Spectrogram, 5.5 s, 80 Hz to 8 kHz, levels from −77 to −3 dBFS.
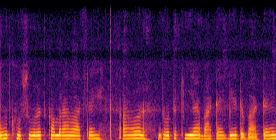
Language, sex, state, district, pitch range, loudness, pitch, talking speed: Bhojpuri, female, Uttar Pradesh, Ghazipur, 180-190 Hz, -15 LUFS, 185 Hz, 110 wpm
